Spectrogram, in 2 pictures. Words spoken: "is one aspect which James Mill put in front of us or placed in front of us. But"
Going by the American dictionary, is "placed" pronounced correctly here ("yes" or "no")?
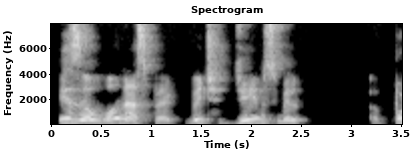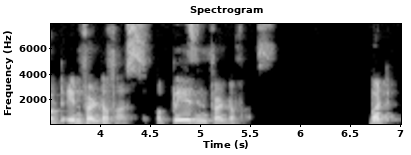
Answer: no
